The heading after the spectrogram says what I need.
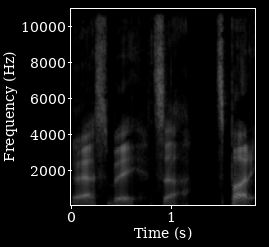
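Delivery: low, soft, mumbled put-on voice. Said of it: "just being like".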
